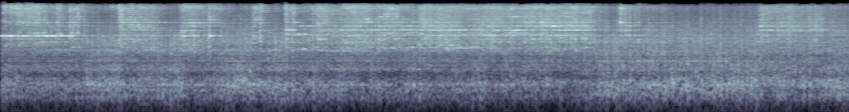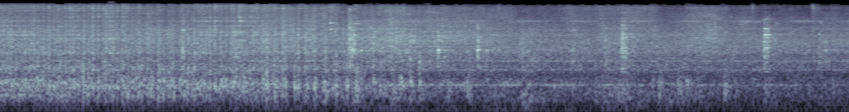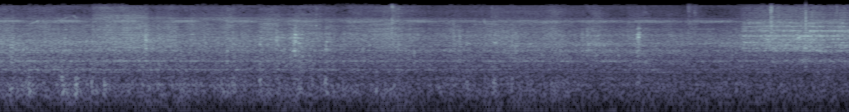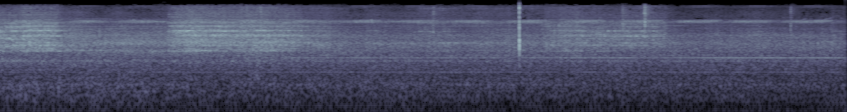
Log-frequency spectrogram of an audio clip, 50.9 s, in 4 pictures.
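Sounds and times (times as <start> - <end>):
train wheels squealing: 0.1 - 50.9.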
